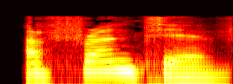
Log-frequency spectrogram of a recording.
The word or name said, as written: affrontiveness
